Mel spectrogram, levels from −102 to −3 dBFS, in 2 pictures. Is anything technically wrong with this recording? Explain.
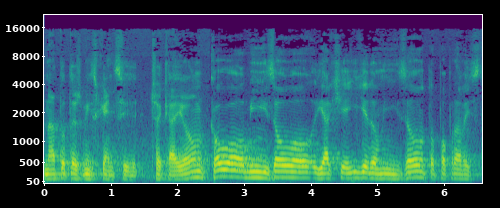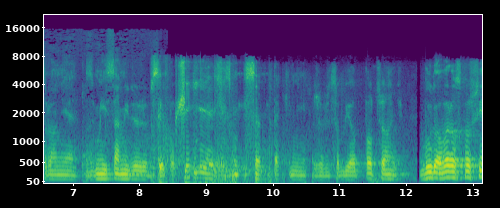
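Yes. From 8.2 s to the end, the audio turns rough and watery and loses its top end above about 8 kHz. This is a call bitrate drop: the encoder was starved of bits. The sound fits a fall from around 48 kbps to 6 kbps, held lowest for about 1.8 s.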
